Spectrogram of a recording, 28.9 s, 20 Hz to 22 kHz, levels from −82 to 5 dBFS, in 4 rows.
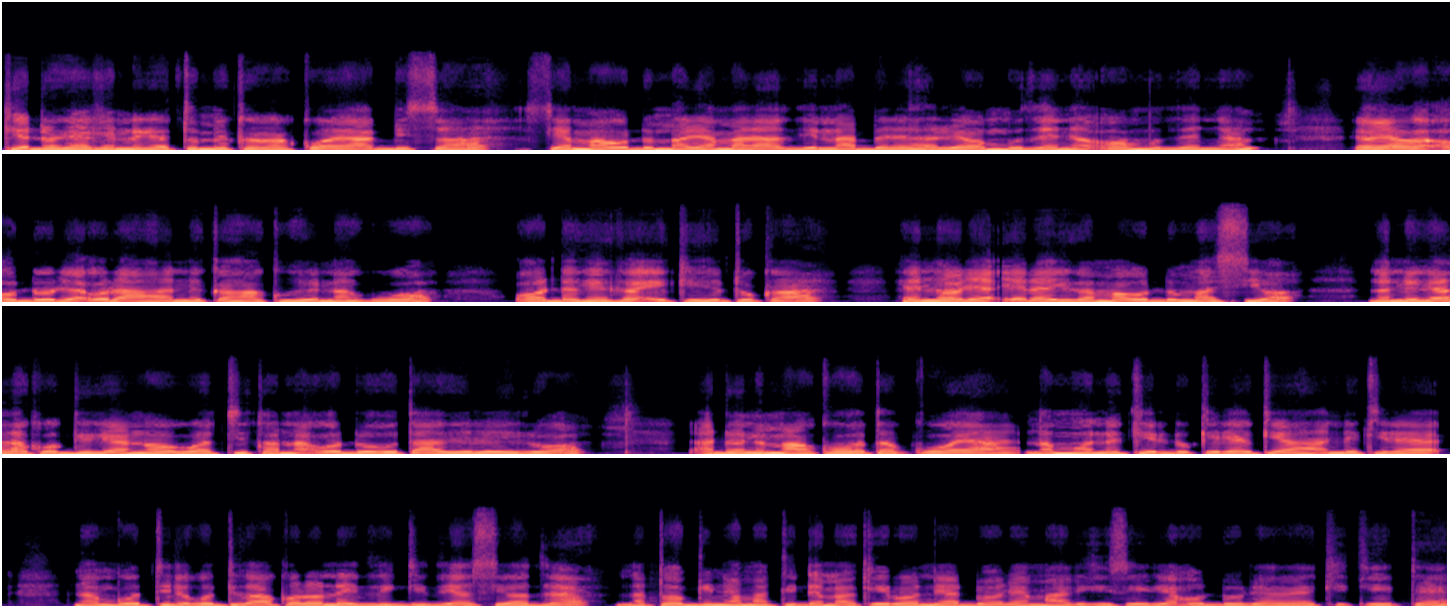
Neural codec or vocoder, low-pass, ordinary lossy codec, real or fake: codec, 44.1 kHz, 2.6 kbps, SNAC; 14.4 kHz; none; fake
